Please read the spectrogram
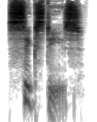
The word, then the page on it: sixties: American English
